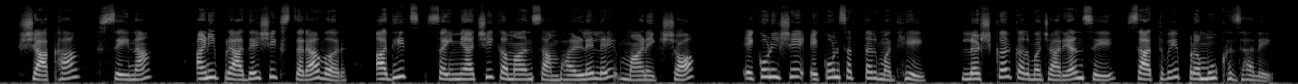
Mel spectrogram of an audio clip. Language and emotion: Marathi, neutral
